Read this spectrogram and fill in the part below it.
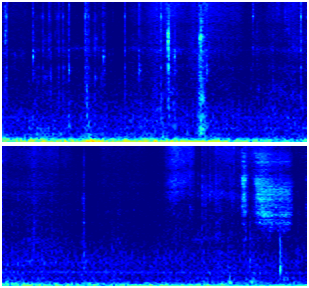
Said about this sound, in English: So, as a bit of a soundscape, I'll take you with me into the garage so I can get a ticket.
